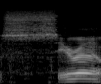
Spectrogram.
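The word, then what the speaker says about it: Scyrah: to get Retribution of Syrah or Syra. It depends on where you're from, the pronunciation changes. So I'm gonna show you that.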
